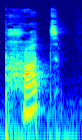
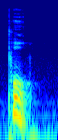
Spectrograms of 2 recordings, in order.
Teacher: En français, et contrairement à l'anglais, on n'aspire pas les occlusives sourdes en début de syllabe. Donc par exemple, en anglais, on dirait pot avec de l'air qui sort p, mais en français, on dit pot.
